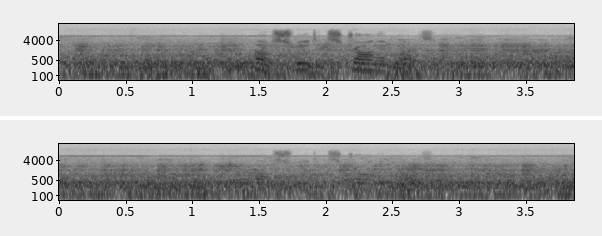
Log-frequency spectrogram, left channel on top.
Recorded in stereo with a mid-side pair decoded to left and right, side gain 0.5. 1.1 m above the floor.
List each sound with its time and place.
1.5 s a man speaking: 60° left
